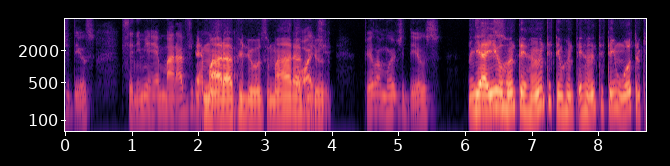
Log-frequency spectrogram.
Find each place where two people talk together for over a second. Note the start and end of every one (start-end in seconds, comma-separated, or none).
1.9-3.9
